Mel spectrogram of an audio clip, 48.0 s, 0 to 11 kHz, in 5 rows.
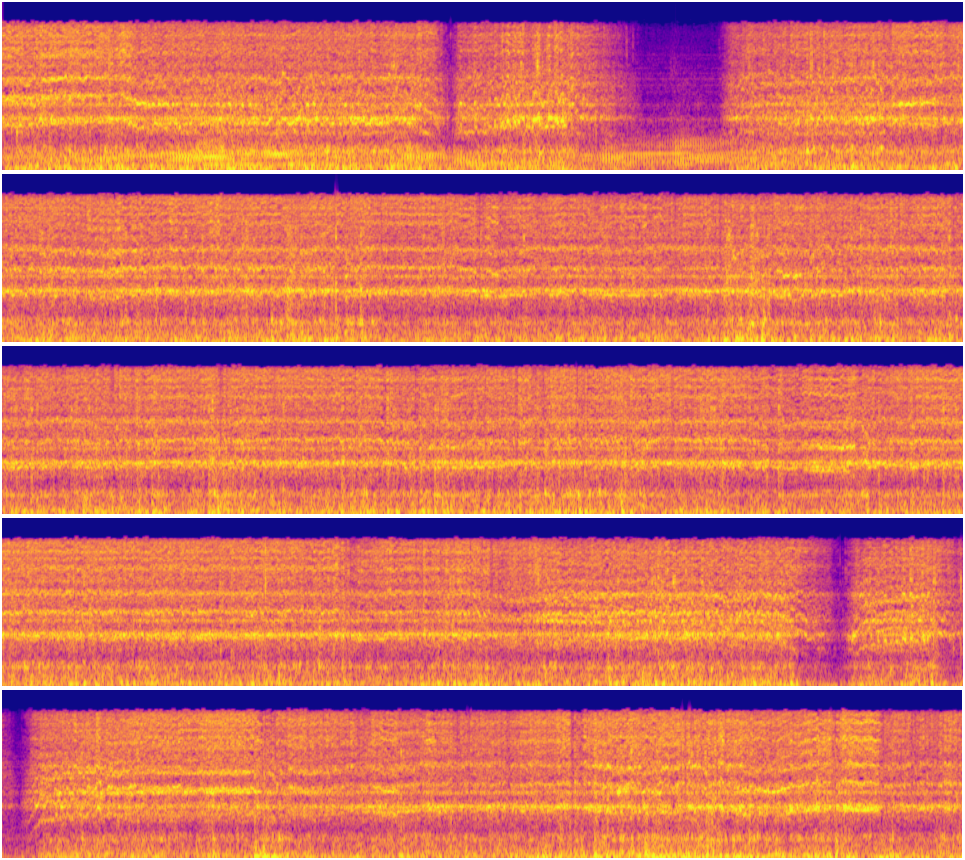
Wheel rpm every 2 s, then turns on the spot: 210, 180, 110, 80, 210, 230, 230, 230, 220, 230, 230, 230, 230, 220, 230, 230, 230, 200, 110, 130, 200, 220, 220, 230.
none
